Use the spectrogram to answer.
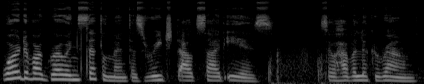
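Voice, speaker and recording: A woman playing a shrewd, composed Viking advisor in a video game, measured and knowing. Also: lowish voice, animated, slight background noise, close to an everyday voice. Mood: calm, advising. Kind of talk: video game cutscene acting.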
